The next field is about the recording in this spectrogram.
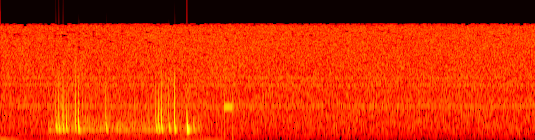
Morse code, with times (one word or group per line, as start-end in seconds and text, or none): none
